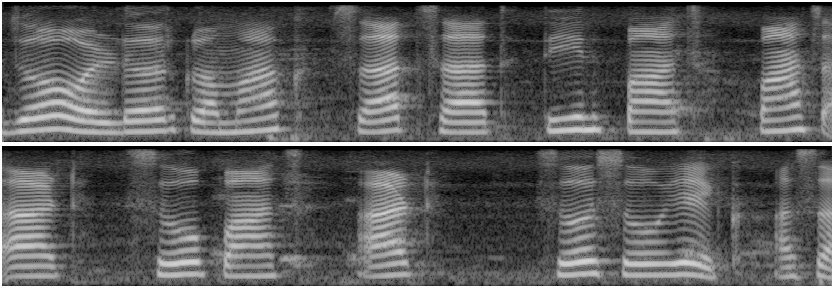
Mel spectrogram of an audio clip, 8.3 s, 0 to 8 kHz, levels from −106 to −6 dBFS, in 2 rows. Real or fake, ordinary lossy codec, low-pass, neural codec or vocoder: real; none; 7.2 kHz; none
